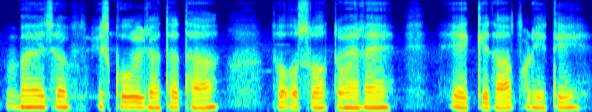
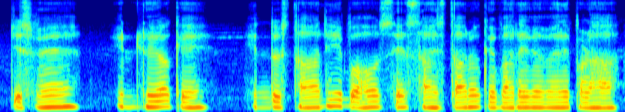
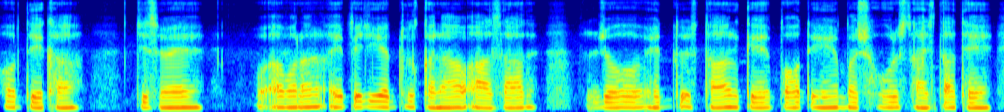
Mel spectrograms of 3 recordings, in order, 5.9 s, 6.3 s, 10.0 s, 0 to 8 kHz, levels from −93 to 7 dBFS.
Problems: none marked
